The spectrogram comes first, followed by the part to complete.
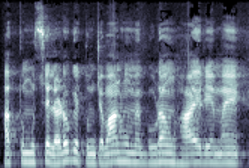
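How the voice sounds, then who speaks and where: A man's voice: mid-range voice, level tone, normal speed, a bit bright, close to an everyday voice. A man doing a frail, whiny old Englishman. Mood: whining. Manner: tearful whining, breathless.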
